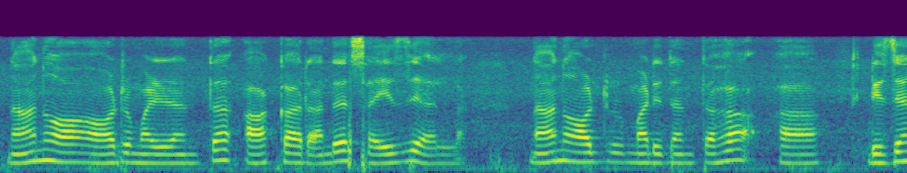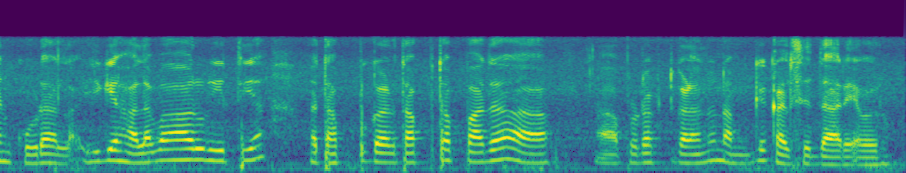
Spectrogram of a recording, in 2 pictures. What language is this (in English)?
Kannada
